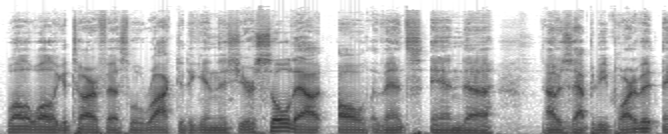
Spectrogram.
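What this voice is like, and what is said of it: Rough, worn-out voice. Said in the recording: “My voice is still pretty messed up after a fantastic three-day event”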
